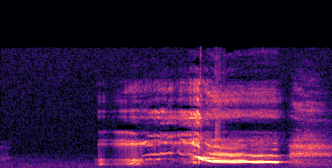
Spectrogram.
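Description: A woman's excited, high-pitched whimpering: short rising squeaks just under a second in, then a loud, wavering cry that slides down in pitch near the end.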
